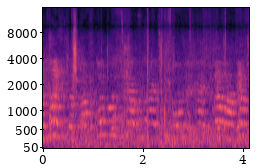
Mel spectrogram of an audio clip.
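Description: Raised voices in a boxing arena, overlapping shouts of advice from the corners and crowd. There is a single sharp knock about two seconds in.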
